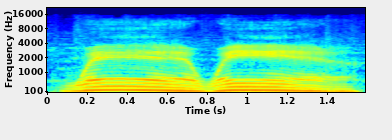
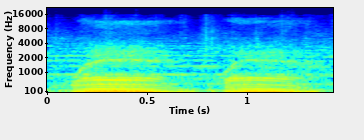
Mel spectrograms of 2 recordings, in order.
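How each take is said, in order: First: The voice is lively, like a crying child. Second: The voice is flat and monotone throughout. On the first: "sound like a goddamn child crying" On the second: "in the most dead monotone voice"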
